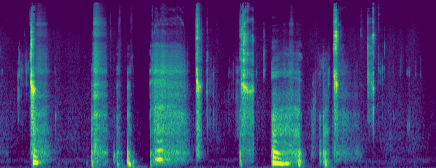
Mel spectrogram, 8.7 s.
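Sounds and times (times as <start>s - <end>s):
kissing: 0.6s - 0.8s, 4.0s - 4.2s, 4.8s - 5.1s, 6.7s - 7.6s.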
